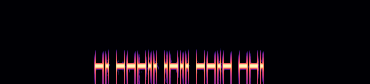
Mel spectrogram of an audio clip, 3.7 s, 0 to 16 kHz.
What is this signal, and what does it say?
Morse code, heard as a keyed tone, about 44 wpm, 700 Hz. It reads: N8LQG
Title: USA Call Signs 45wpm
